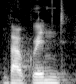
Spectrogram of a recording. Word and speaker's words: Valgrind: things, Valgrind memory checker, Valgrind, I think it is normally pronounced, coverage checking, etc.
